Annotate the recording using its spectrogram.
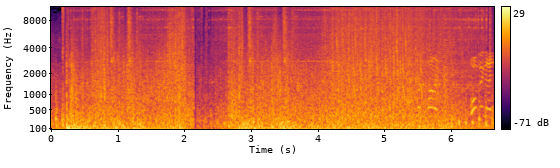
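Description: A rapid-firing minigun roars in long bursts.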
